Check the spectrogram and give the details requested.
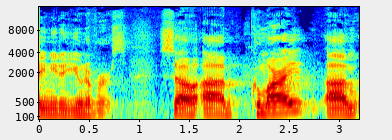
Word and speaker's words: Kumare: need a universe so Kumari is my middle name with a little a sound at the end my middle name is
